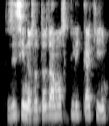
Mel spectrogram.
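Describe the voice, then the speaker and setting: A man's voice: sits high, steady tone, a little fast, a little mellow, husky, lo-fi sound. A man teaching an online math lesson from his computer, explaining each step and checking in with his students.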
